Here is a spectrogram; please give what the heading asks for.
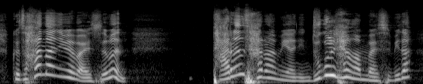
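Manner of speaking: normal talking voice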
